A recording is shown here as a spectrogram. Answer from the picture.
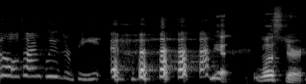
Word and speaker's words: Worcester: There's See, English is fun. Like there's a lot of silent letters in there.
